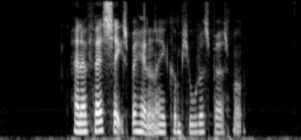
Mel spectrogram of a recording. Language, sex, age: Danish, female, 27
